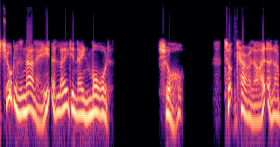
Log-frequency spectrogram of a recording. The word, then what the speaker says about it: Maud: Not Maud Shaw, but Maud. Yeah, it rhymes.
